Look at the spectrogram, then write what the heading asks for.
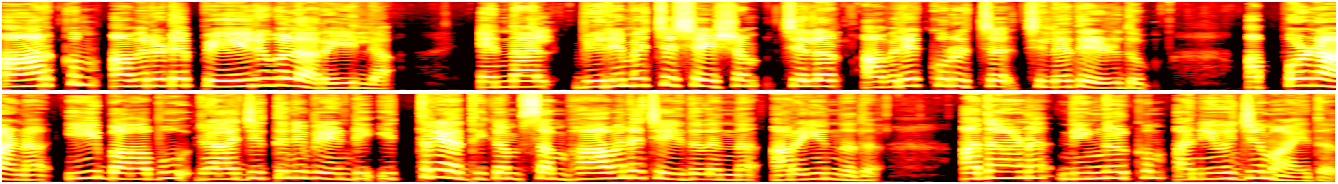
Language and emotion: Malayalam, neutral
